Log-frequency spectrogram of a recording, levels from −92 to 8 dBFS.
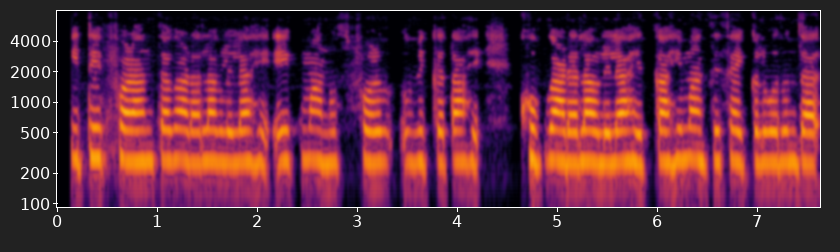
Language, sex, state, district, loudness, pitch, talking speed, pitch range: Marathi, female, Maharashtra, Solapur, -17 LUFS, 260 Hz, 150 wpm, 255-270 Hz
